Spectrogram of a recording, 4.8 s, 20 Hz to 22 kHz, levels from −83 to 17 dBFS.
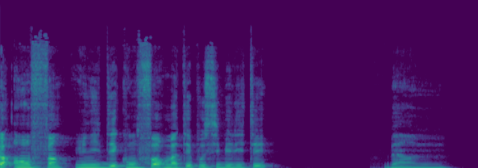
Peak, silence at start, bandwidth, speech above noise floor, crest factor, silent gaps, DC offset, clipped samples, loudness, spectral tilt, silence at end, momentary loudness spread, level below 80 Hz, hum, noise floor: -2 dBFS; 0 s; 18 kHz; 66 dB; 22 dB; none; under 0.1%; under 0.1%; -25 LUFS; -5.5 dB/octave; 0.3 s; 16 LU; -66 dBFS; none; -90 dBFS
